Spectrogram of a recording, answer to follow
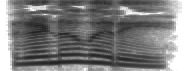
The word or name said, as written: ರಣವರೆ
